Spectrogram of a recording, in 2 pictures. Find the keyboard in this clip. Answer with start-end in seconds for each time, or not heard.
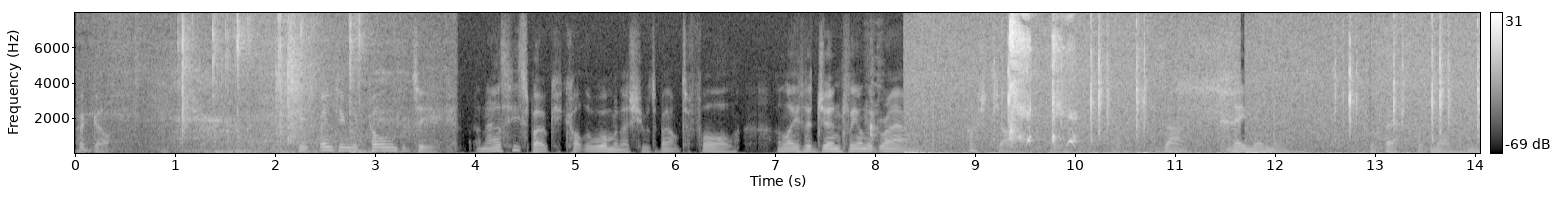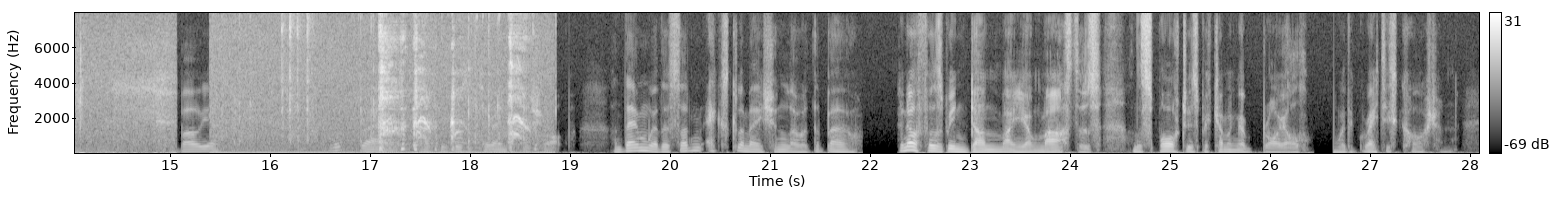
0.0-3.9, 8.0-18.9.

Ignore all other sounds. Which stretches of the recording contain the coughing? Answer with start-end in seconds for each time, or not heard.
9.3-10.1, 17.1-18.7.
